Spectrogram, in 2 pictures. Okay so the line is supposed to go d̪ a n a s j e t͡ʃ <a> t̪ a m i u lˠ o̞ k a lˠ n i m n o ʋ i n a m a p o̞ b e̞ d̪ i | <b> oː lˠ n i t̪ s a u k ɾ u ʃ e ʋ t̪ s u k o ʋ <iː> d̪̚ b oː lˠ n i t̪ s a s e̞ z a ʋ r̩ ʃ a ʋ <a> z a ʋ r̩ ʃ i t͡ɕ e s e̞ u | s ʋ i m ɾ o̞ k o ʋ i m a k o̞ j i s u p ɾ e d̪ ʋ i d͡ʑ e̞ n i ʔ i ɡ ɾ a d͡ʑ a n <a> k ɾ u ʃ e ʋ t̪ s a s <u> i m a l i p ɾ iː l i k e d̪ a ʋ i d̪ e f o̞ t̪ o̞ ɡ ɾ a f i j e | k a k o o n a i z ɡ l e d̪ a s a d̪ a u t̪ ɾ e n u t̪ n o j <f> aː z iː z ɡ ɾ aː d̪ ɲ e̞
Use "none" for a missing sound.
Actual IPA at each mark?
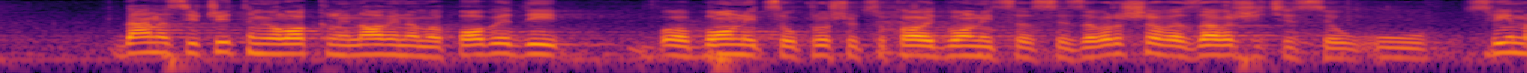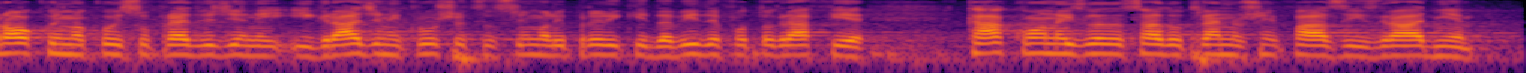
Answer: i, b, i, a, i, u, f

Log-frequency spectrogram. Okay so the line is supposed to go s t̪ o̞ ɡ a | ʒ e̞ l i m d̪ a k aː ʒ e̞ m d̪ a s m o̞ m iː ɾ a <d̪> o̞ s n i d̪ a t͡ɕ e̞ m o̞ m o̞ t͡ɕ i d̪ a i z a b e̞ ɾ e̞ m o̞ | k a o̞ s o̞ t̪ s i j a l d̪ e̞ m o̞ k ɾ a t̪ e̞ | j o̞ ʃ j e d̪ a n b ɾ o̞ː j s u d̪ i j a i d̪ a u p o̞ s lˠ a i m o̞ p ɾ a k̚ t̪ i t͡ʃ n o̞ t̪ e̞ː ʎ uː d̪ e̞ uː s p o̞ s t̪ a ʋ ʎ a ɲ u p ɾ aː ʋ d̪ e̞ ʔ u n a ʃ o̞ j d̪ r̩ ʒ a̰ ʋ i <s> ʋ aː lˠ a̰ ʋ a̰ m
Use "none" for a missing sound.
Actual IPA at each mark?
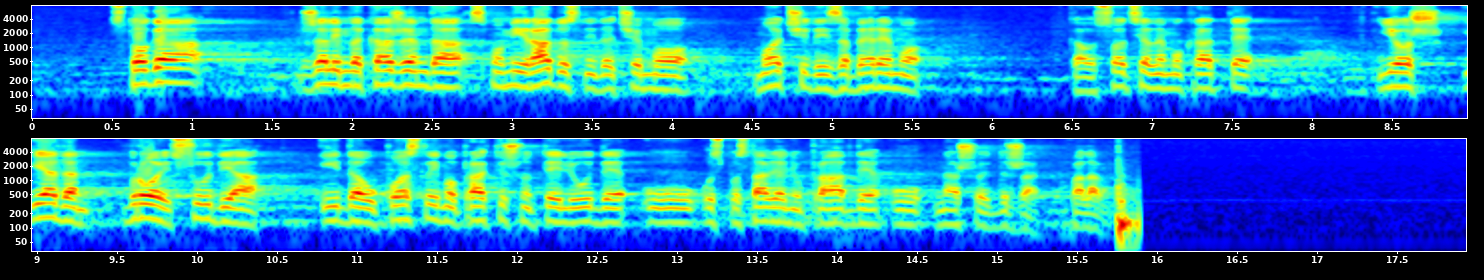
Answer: d̪, x

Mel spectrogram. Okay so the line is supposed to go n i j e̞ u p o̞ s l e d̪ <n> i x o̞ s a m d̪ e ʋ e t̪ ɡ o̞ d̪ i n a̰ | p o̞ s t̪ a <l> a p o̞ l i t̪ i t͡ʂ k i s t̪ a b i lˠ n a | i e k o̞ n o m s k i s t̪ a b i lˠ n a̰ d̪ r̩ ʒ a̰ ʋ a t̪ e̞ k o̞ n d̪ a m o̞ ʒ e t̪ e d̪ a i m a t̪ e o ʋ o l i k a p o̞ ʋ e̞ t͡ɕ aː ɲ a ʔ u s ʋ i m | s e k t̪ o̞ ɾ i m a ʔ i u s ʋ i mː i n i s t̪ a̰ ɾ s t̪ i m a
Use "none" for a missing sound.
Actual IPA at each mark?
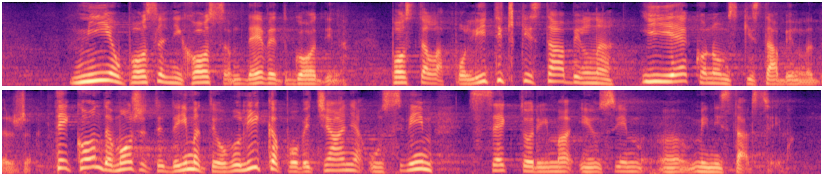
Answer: ɲ, l

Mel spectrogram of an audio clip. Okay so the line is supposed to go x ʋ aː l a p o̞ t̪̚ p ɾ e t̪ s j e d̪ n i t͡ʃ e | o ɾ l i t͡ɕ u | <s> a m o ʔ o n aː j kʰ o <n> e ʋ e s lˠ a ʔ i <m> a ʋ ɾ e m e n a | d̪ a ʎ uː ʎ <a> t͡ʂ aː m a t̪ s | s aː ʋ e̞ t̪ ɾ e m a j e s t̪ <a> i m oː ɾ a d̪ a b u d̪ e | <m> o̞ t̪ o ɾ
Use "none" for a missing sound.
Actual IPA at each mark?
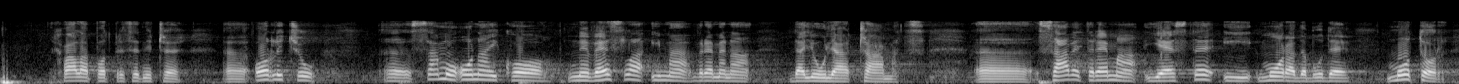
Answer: s, n, m, a, e, m

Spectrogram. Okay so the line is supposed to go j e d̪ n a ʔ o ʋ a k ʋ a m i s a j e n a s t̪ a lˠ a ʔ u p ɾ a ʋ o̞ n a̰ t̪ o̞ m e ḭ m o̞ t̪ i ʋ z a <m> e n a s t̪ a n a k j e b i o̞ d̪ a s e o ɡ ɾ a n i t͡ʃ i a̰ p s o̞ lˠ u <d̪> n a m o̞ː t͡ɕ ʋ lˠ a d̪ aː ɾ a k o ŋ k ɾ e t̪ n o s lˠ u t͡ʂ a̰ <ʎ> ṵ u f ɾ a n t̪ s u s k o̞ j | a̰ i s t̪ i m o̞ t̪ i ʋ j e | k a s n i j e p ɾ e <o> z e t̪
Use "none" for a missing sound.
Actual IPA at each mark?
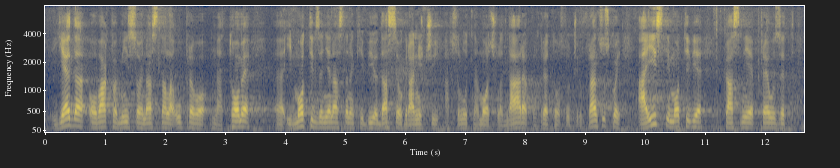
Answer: ɲ, t̪, j, u

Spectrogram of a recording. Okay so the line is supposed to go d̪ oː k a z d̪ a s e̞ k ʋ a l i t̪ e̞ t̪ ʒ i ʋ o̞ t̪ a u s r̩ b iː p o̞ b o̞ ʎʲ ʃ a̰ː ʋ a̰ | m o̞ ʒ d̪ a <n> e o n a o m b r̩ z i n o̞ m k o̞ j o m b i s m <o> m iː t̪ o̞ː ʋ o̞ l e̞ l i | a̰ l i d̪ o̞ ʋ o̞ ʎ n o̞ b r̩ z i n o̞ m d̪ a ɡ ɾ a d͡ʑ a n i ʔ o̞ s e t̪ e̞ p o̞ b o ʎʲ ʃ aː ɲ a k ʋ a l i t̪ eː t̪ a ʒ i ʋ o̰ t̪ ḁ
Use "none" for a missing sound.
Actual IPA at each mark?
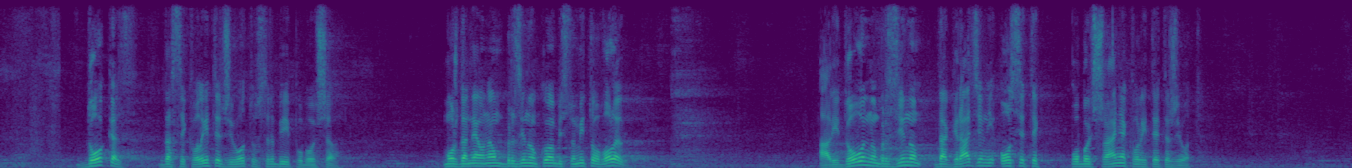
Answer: n, o

